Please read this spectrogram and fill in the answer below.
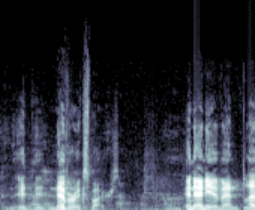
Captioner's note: audience laughing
